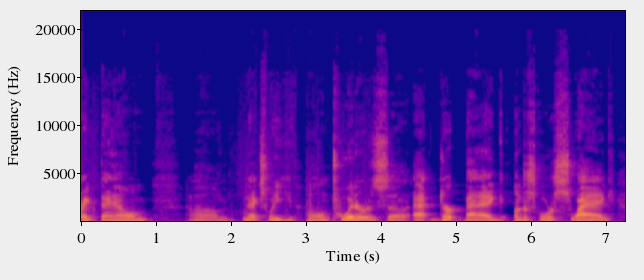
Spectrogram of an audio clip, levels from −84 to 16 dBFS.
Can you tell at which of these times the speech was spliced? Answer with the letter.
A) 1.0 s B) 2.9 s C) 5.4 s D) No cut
B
